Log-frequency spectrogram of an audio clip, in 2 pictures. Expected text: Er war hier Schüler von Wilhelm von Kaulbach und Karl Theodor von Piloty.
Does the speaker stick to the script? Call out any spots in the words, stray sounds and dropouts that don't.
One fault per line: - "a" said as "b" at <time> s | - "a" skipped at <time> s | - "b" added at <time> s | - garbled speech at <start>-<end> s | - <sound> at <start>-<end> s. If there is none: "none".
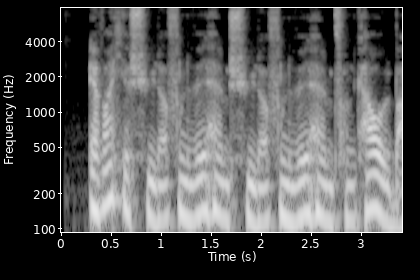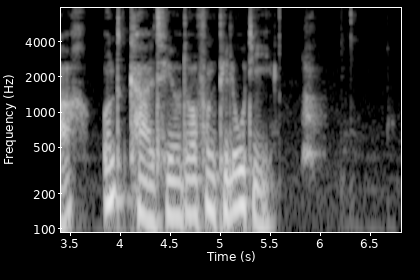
- "Schüler von Wilhelm" added at 1.7 s
- bark at 5.8-6.1 s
